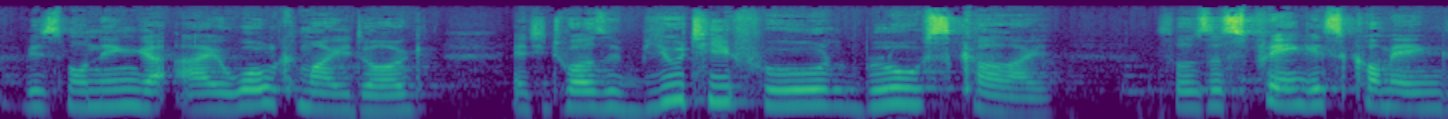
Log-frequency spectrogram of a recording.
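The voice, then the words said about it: French accent. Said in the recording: “you might hear perhaps some accent. So I am French.”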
